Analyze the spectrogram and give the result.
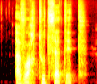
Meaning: to have one's wits about one, to have all one's marbles, to be all there
- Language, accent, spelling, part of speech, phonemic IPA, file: French, France, avoir toute sa tête, verb, /a.vwaʁ tut sa tɛt/, LL-Q150 (fra)-avoir toute sa tête.wav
